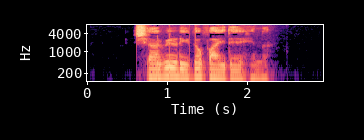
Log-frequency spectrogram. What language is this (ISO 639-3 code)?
phl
